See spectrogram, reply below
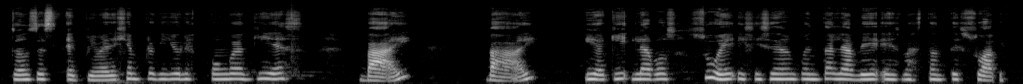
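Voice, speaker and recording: A woman's voice: a little high, level tone, dark tone, no echo. A woman, patiently explaining sounds and writing in a recorded online lesson. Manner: slow, patient explaining with examples. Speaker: Mandarin teacher.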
